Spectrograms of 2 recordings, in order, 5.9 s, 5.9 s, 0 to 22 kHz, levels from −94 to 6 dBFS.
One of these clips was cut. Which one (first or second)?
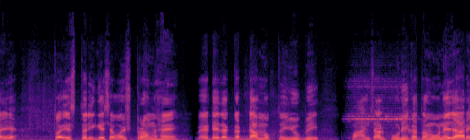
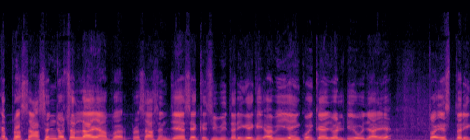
first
